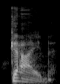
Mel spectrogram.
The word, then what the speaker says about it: Geib: So it's Geib.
